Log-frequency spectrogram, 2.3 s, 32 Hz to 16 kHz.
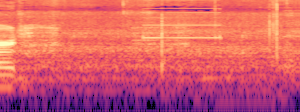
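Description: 2014 Toyota Corolla's instrument-cluster warning chime: one steady high beep of a little over half a second, starting about a second in, with the ignition just switched on.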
